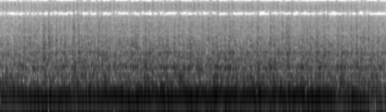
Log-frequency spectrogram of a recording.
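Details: Mighty Mac wood chipper/leaf shredder, just restarted after choke flap replacement: steady busy run with coarse shaking rattle, suggesting badly out-of-balance rotating assembly; violent excessive vibration, cause suspected, not confirmed.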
